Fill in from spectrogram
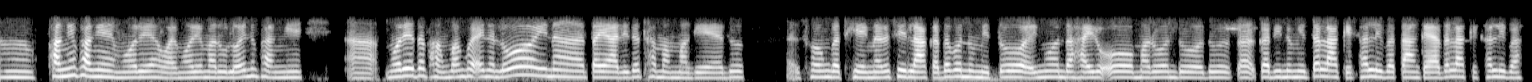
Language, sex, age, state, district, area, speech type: Manipuri, female, 45-60, Manipur, Churachandpur, urban, conversation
